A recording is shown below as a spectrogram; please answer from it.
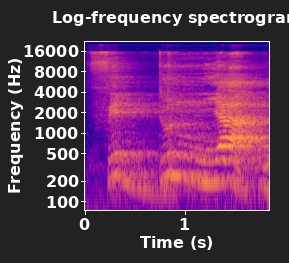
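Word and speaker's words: الدُّنْيَا: Kecuali satu kata, fid dunya, nggak boleh dibaca digongkan, fid dunya nggak boleh, tapi nunnya dibaca fid dunya, ini ada pengecualian kalau satu kata.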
